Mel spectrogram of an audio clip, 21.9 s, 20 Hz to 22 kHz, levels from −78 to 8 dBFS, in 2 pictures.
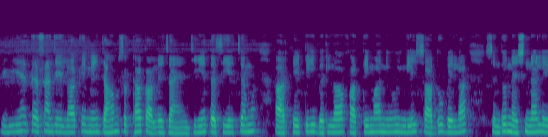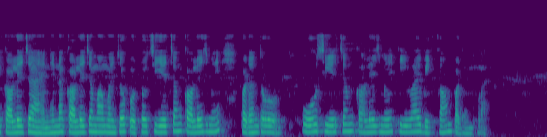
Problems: constant background noise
